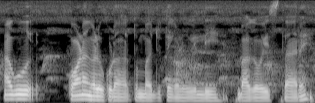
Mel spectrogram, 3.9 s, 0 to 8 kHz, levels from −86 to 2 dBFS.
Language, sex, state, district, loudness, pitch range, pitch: Kannada, male, Karnataka, Dakshina Kannada, -17 LUFS, 85-115 Hz, 90 Hz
